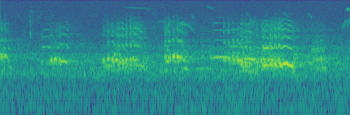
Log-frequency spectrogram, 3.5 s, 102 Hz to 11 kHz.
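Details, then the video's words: Close, loud trumpeting of Common cranes migrating north through Nouvelle-Aquitaine, France, on 8 February 2017; rolling, slightly hoarse calls repeat in quick succession, several birds overlapping. "GRUE Cendrée/Migration Prénuptiale/2017 ! BRUITX"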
